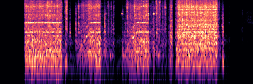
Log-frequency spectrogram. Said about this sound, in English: sew your side seams and shoulder seams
